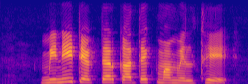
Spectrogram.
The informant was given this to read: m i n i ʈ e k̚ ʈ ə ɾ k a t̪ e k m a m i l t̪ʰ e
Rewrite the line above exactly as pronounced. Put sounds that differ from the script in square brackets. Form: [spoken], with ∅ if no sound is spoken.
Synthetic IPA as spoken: m i n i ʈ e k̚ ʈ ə ɾ k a t̪ e k m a m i l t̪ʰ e

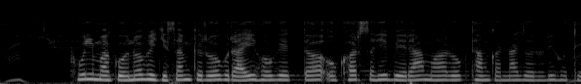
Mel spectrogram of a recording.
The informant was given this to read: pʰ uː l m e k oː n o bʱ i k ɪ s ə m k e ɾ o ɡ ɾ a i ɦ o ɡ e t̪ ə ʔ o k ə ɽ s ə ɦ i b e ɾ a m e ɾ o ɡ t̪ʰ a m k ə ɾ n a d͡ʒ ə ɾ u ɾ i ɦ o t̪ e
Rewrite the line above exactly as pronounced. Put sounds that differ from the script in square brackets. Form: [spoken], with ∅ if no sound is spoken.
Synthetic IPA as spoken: pʰ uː l m e k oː n o bʱ i k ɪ s ə m k e ɾ o ɡ ɾ a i ɦ o ɡ e t̪ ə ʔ o [kʰ] ə [ɾ] s ə ɦ i b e ɾ a m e ɾ o ɡ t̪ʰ a m k ə ɾ n a d͡ʒ ə ɾ u ɾ i ɦ o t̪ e

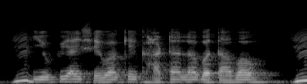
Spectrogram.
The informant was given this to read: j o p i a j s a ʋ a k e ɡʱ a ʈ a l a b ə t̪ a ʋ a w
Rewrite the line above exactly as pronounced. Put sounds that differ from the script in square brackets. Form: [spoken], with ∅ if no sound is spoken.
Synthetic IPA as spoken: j [u] p i a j s [e] ʋ a k e ɡʱ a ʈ a l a b ə t̪ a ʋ a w

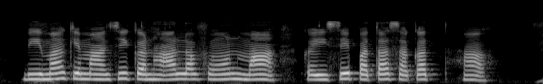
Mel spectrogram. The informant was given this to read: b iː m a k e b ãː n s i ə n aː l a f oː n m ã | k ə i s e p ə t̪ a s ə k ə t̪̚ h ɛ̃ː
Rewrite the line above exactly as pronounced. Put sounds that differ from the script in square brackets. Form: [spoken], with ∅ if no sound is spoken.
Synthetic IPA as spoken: b iː m a k e [m] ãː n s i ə n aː l a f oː n m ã | k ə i s e p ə t̪ a s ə k ə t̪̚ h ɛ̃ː

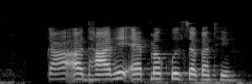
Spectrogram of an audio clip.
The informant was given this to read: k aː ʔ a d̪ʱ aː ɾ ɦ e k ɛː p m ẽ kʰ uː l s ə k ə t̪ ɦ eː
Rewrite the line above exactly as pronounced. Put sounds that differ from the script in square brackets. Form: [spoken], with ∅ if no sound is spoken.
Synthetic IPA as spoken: k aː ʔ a d̪ʱ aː ɾ ɦ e [ʔ] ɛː p m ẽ kʰ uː l s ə k ə t̪ ɦ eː

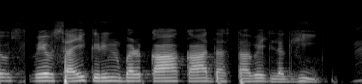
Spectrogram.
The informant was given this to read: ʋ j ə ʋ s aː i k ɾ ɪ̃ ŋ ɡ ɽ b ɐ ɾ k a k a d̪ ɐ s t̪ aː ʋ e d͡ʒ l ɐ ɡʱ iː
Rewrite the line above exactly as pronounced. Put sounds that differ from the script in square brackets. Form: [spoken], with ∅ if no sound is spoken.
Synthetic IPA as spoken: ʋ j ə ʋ s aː i k ɾ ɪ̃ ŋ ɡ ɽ b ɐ ɾ k a k a d̪ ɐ s t̪ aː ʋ e d͡ʒ l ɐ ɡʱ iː

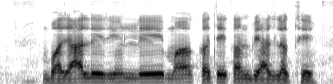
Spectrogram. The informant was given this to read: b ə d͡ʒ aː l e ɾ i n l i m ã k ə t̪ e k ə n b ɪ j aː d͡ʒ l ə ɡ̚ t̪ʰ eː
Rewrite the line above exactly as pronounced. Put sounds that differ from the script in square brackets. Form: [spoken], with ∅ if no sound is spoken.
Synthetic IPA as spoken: b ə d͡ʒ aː l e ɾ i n l [e] m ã k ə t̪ e k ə n b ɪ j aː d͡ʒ l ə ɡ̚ t̪ʰ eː

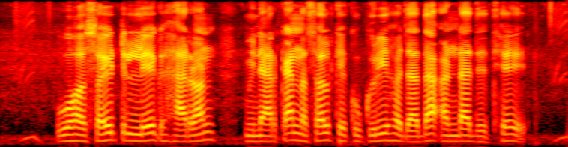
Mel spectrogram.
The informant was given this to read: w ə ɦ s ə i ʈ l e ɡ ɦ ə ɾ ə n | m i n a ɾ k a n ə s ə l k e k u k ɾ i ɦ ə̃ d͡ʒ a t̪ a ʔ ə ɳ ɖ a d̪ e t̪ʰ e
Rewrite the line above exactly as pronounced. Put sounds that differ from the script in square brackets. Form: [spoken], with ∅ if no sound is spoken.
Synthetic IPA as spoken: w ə ɦ s ə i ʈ l e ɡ ɦ [a] ɾ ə n | m i n a ɾ k a n ə s ə l k e k u k ɾ i ɦ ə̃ d͡ʒ a [d̪] a ʔ ə ɳ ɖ a d̪ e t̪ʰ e

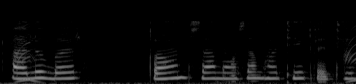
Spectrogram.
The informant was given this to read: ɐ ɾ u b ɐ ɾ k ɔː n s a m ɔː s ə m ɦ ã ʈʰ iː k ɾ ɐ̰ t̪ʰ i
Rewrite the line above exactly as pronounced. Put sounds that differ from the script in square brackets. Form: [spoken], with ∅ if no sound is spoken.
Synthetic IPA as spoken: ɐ [l] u b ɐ ɾ k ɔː n s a m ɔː s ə m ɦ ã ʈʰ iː k ɾ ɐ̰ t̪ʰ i

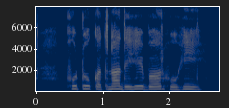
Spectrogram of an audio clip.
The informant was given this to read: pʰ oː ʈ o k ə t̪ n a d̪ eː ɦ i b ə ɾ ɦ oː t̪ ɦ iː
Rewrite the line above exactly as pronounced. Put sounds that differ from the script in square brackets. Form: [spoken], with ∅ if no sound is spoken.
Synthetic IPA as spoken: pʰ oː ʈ o k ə t̪ n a d̪ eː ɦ [e] b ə ɾ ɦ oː [∅] ɦ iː

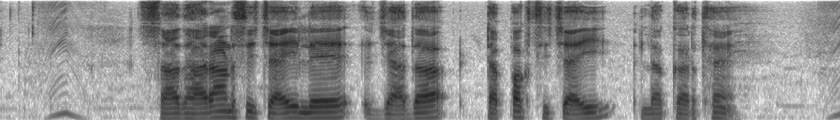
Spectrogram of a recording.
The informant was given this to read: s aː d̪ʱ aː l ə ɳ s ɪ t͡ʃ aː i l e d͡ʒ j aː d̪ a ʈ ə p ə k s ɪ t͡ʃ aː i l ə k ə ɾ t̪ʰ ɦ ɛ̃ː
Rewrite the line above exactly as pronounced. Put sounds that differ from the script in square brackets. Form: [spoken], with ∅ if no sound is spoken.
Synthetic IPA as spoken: s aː d̪ʱ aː [ɾ] ə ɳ s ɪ t͡ʃ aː i l e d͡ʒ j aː d̪ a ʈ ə p ə k s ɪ t͡ʃ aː i l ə k ə ɾ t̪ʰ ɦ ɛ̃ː

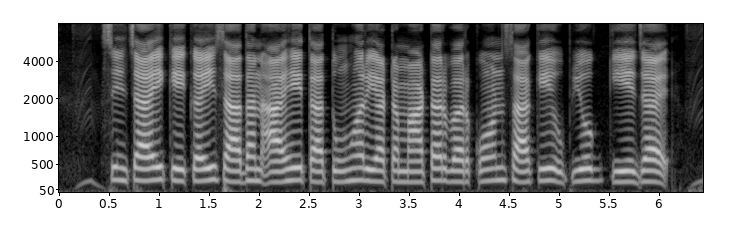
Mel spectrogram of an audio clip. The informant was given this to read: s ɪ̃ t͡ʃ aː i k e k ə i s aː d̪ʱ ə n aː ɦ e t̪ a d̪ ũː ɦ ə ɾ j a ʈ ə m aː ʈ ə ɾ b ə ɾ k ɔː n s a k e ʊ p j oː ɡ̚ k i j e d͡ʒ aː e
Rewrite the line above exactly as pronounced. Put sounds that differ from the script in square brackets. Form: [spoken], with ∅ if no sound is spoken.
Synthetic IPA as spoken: s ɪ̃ t͡ʃ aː i k e k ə i s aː d̪ʱ ə n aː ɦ e t̪ a [t̪] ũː ɦ ə ɾ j a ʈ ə m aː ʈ ə ɾ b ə ɾ k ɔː n s a k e ʊ p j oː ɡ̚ k i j e d͡ʒ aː e

